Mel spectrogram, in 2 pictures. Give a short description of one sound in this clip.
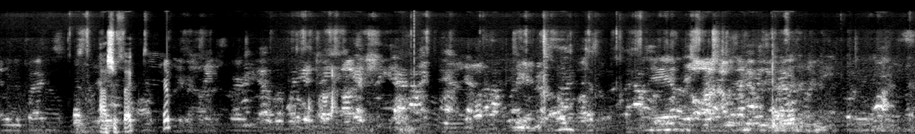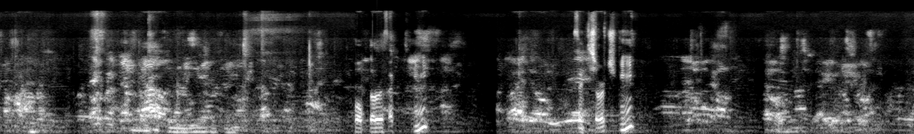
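Playing cards are shuffled and tapped onto a table.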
